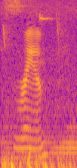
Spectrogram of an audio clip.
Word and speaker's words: Ram: The Sanskrit mantra for this chakra is Ram, R-A-M, Ram, but it's pronounced Ram.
